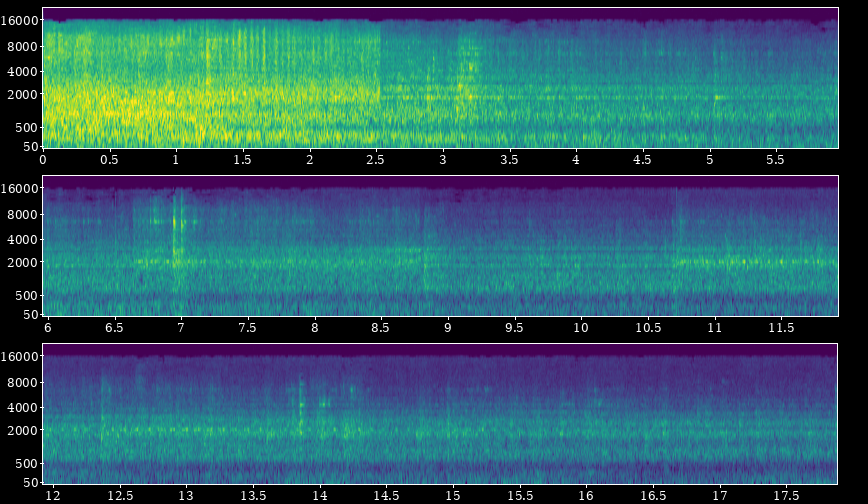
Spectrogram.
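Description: Train carriages rolling past on the rails at close range, fading as the train moves away over the first few seconds; a fainter, steady distant rumble follows.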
